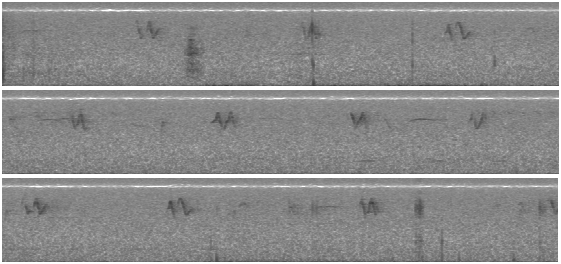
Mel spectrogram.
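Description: A bird repeating a short, high chirp every second or so, faint against the outdoor background.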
